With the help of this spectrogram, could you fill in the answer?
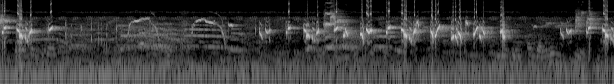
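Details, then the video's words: Sooty-headed bulbul giving gacor borak barik song: opening chortles, a pair of long arching whistled slurs, then a dense, bubbling flurry of quick twisting notes. "TRUCUKAN GACOR BORAK BARIK"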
